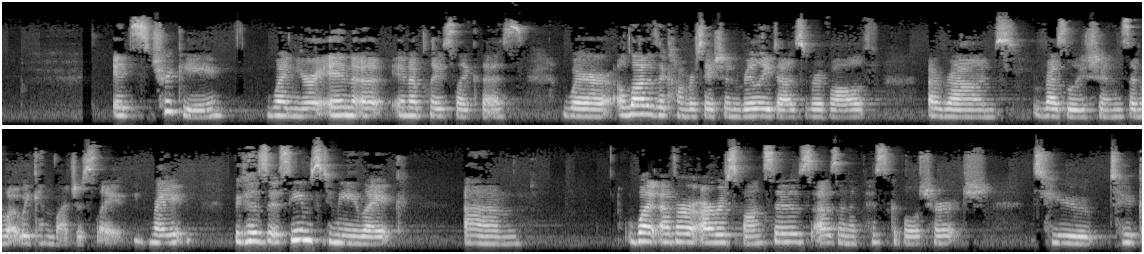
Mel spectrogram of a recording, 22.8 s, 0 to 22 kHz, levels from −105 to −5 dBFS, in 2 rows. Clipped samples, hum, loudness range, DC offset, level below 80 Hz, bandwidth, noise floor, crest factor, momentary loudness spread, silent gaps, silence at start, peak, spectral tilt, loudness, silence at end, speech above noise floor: under 0.1%; none; 4 LU; under 0.1%; -88 dBFS; 15 kHz; -64 dBFS; 20 dB; 12 LU; none; 1.1 s; -6 dBFS; -1.5 dB/octave; -25 LUFS; 0 s; 39 dB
